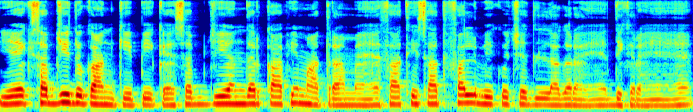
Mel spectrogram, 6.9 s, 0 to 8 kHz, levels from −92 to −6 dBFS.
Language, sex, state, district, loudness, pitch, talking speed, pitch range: Hindi, male, Bihar, West Champaran, -18 LUFS, 140 Hz, 215 wpm, 125-150 Hz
